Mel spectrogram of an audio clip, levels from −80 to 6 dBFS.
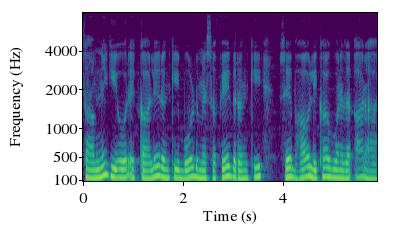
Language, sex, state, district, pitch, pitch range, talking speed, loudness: Hindi, male, Jharkhand, Ranchi, 145 Hz, 135-155 Hz, 205 wpm, -15 LUFS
